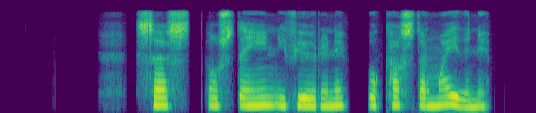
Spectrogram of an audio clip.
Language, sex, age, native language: Icelandic, female, 12, Icelandic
